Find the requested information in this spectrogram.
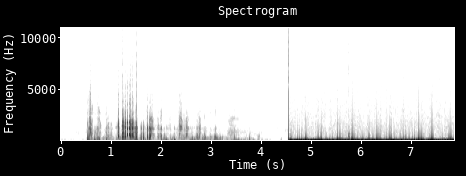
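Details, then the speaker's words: Normal lub-dub heart sounds, the speaker's own heartbeat via a Bluetooth digital stethoscope connected to a laptop: scattered soft sounds, then loud, muffled, rapid low thumping. "अभी जो आपने आवाज सुनी ये है normal heart sound."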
